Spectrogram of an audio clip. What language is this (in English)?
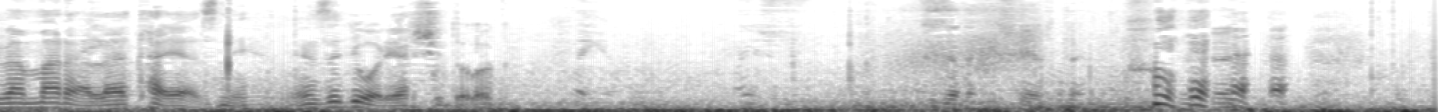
Hungarian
